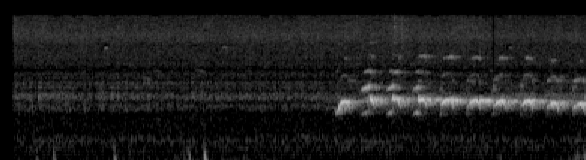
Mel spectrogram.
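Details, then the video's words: A European green woodpecker gives a loud, ringing run of rapid, slightly wavering notes, after a few soft low knocks at the start. "Green Woodpecker call"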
